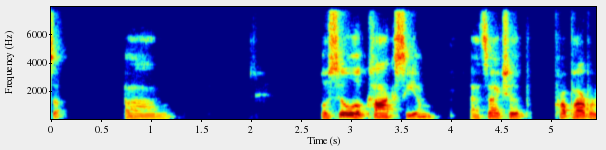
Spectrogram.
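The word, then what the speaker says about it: Oscillococcinum: started using it it was it's a um oscillococcium that's actually the proper pronunciation of silicoxium and that is or acillo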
